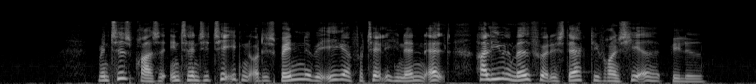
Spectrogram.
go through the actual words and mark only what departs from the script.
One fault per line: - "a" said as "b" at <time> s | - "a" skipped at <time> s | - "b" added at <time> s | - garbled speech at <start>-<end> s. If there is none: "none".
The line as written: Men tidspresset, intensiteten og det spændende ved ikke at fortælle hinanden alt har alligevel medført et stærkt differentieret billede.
none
